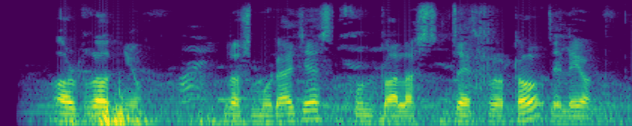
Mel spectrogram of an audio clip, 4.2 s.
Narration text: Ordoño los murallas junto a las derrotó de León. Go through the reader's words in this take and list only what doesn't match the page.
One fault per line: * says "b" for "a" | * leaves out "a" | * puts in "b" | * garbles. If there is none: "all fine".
all fine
